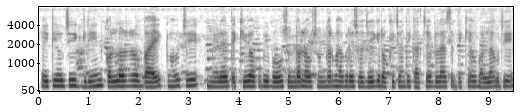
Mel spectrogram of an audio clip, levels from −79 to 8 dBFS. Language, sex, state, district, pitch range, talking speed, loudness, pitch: Odia, female, Odisha, Malkangiri, 175-185 Hz, 145 wpm, -17 LUFS, 180 Hz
